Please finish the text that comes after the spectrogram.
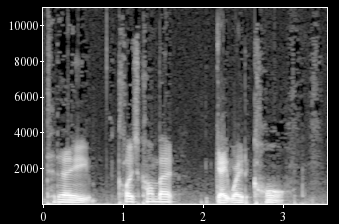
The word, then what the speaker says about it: Caen: I'm DJ Repents and I'm going to be playing today Close Combat Gateway to Caen. Or Caen. I think it's pronounced Caen if you're French.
